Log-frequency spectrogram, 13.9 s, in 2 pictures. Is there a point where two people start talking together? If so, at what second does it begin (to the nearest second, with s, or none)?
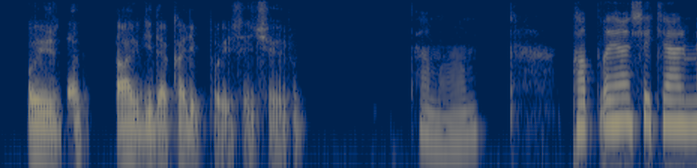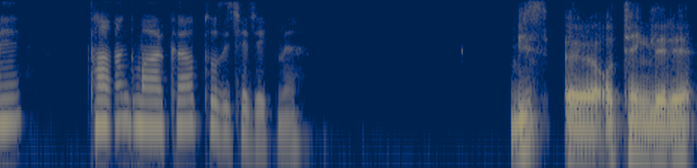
none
